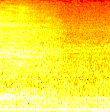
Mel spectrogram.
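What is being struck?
Nothing is struck.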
